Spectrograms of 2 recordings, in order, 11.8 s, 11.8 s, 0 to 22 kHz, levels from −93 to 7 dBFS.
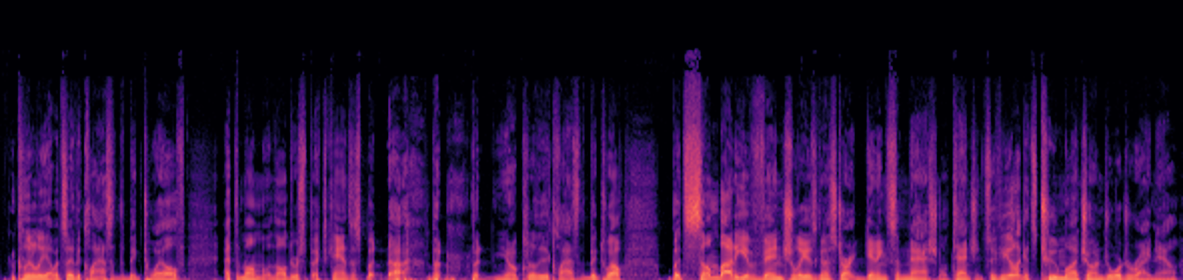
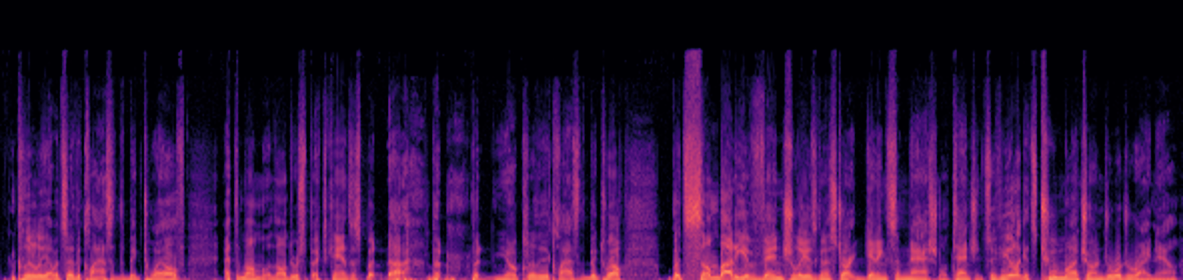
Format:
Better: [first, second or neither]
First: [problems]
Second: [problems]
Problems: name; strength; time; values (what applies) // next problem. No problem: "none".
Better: first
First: none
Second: distortion; slight; 10 dB below the speech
